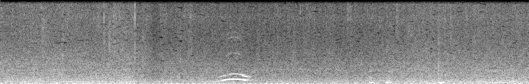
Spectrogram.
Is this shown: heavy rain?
yes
